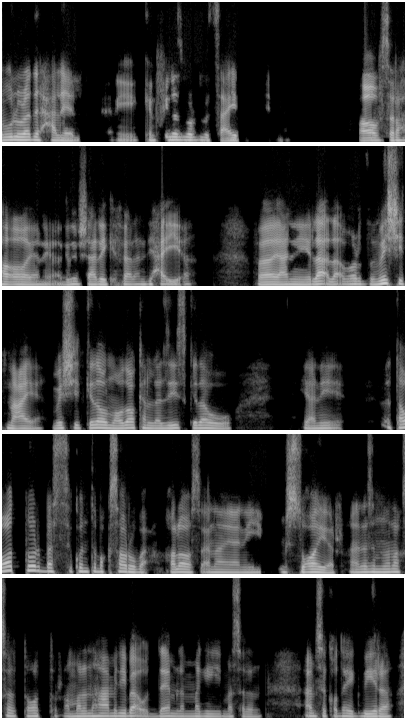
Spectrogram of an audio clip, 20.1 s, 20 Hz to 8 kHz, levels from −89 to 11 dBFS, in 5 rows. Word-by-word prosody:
بيقولوا 170 Hz, +2 st, +5 dB
ولاد 170 Hz, 0 st, +5 dB
الحلال 145 Hz, -3 st, +1 dB, 0.4 s
يعني، 155 Hz, -1 st, -6 dB
كان 145 Hz, -, -3 dB
في -, -, -5 dB
ناس 170 Hz, -1 st, +4 dB
برضه 160 Hz, -1 st, +2 dB
بتساعدني. 135 Hz, -1 st, 0 dB, 1.2 s
آه، 140 Hz, +1 st, +7 dB
بصراحة 140 Hz, +1 st, +1 dB
آه، 140 Hz, -1 st, +2 dB
يعني 135 Hz, +1 st, -3 dB
ما 155 Hz, +3 st, -8 dB
أكدبش 145 Hz, +1 st, -2 dB
عليكِ 140 Hz, 0 st, +1 dB
فعلًا 145 Hz, -1 st, -4 dB
دي 155 Hz, -, -4 dB
حقيقة. 75 Hz, -, -1 dB, 0.6 s
فيعني 135 Hz, 0 st, +3 dB
لأ، 160 Hz, +1 st, +6 dB
لأ، 145 Hz, +1 st, -1 dB
برضه 155 Hz, -2 st, -1 dB
مشيِت 175 Hz, 0 st, +5 dB
معايا، 135 Hz, 0 st, +1 dB
مشيِت 155 Hz, 0 st, 0 dB
كده، 175 Hz, +1 st, +2 dB
والموضوع 160 Hz, +1 st, +2 dB
كان 165 Hz, -3 st, -3 dB
لذيذ 150 Hz, +3 st, -1 dB
كده، 150 Hz, -3 st, -1 dB, 0.7 s
ويعني 150 Hz, +2 st, -3 dB, 0.5 s
توتر 240 Hz, +6 st, +3 dB
بس 200 Hz, -2 st, -3 dB
كنت 195 Hz, -1 st, -1 dB
باكسره 180 Hz, -1 st, +1 dB
بقى 150 Hz, -, -6 dB
خلاص، 155 Hz, -1 st, 0 dB
أنا 150 Hz, -1 st, -3 dB
يعني 140 Hz, 0 st, -3 dB, 0.2 s
مش 150 Hz, -2 st, +1 dB
صغيّر، 150 Hz, -4 st, +2 dB
أنا -, -, -2 dB
لازم 160 Hz, +1 st, +1 dB
إن 160 Hz, -, +1 dB
أنا 170 Hz, -, +1 dB
أكسر 170 Hz, 0 st, -3 dB
التوتر، 155 Hz, +1 st, -6 dB
أمّال 145 Hz, +1 st, -2 dB
أنا 155 Hz, +1 st, -1 dB
هاعمل 160 Hz, 0 st, 0 dB
إيه 155 Hz, -, 0 dB
بقى 165 Hz, -, +1 dB
قدّام 145 Hz, +2 st, -3 dB
لمّا 140 Hz, 0 st, -5 dB
أجي 140 Hz, -1 st, -5 dB
مثلًا 130 Hz, -1 st, -9 dB, 0.5 s
أمسك 155 Hz, -1 st, -2 dB
قضية 155 Hz, -1 st, -2 dB
كبيرة، 140 Hz, -1 st, 0 dB
150 Hz, 180 wpm, -21 LUFS, 140-160 Hz, 1.2 s, آه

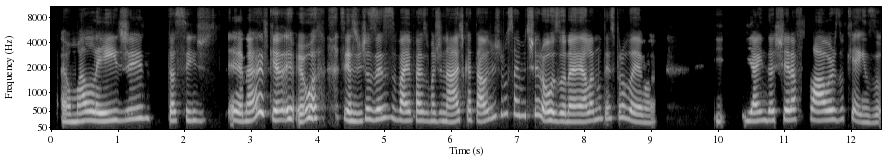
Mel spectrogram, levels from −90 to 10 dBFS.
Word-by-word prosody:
É -, -, -1 dB
uma 215 Hz, +2 st, 0 dB
lady, 245 Hz, +5 st, +2 dB, 0.3 s
tá 235 Hz, -, 0 dB
assim, 240 Hz, +1 st, -6 dB, 0.5 s
é 240 Hz, -, +2 dB
né, 235 Hz, +1 st, +2 dB, 0.6 s
eu, 285 Hz, +9 st, +3 dB
assim 300 Hz, 0 st, -2 dB
a 235 Hz, -, +4 dB
gente 230 Hz, +3 st, -3 dB
às 275 Hz, -1 st, -1 dB
vezes 295 Hz, +3 st, -1 dB
vai 245 Hz, -2 st, +3 dB
e -, -, -9 dB
faz 240 Hz, -1 st, 0 dB
uma 230 Hz, 0 st, -6 dB
ginástica 230 Hz, +3 st, -1 dB
tal, 230 Hz, -1 st, +1 dB
gente 340 Hz, +7 st, -8 dB
não 425 Hz, +2 st, -8 dB
sai 410 Hz, -3 st, -5 dB
muito 370 Hz, +1 st, -8 dB
cheiroso, 240 Hz, -, +2 dB
né, 210 Hz, 0 st, +3 dB
ela 220 Hz, +3 st, +2 dB
não 280 Hz, +3 st, -8 dB
tem 295 Hz, -, -7 dB
esse 305 Hz, -, -13 dB
problema. 245 Hz, -12 st, -2 dB, 1.4 s
E 235 Hz, 0 st, -1 dB
ainda 245 Hz, +2 st, 0 dB
cheira 260 Hz, +1 st, +2 dB
a 270 Hz, -, -10 dB
Flowers 260 Hz, -1 st, +1 dB
do 275 Hz, +2 st, -13 dB
Kenzo. 195 Hz, -7 st, -7 dB
245 Hz, 180 wpm, -20 LUFS, 230-280 Hz, 1.4 s, a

